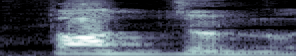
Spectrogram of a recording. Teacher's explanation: বর্গীয় জ খণ্ডত্বের উপরে প্রভাব বিস্তার করলো, করে সমান হয়ে গেল। এটা হচ্ছে শেষের ধ্বনির প্রভাবে আগের ধ্বনি পরিবর্তন হয়ে যাওয়া। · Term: পরাগত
